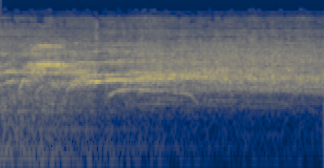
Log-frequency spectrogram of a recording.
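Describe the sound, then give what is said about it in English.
Supporters outside a suburban Boston courthouse cheer a woman's acquittal in her second-degree murder retrial, a continuous swell of shouts, whoops and raised voices from the crowd. “Supporters of Karen Reed cheered her acquittal in her retrial on charges of second-degree murder.”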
